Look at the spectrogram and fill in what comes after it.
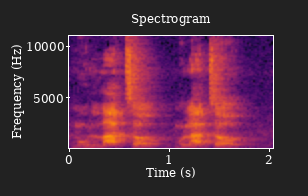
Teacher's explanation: the tongue Taps the roof of the mouth once so there's an interchange between the rolling R and the L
